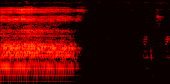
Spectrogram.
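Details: Snoring from a sleeping family dog, one of the household's Cavalier King Charles spaniels or long-haired Chihuahuas, heard during home conversation; which dog is snoring is unclear.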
